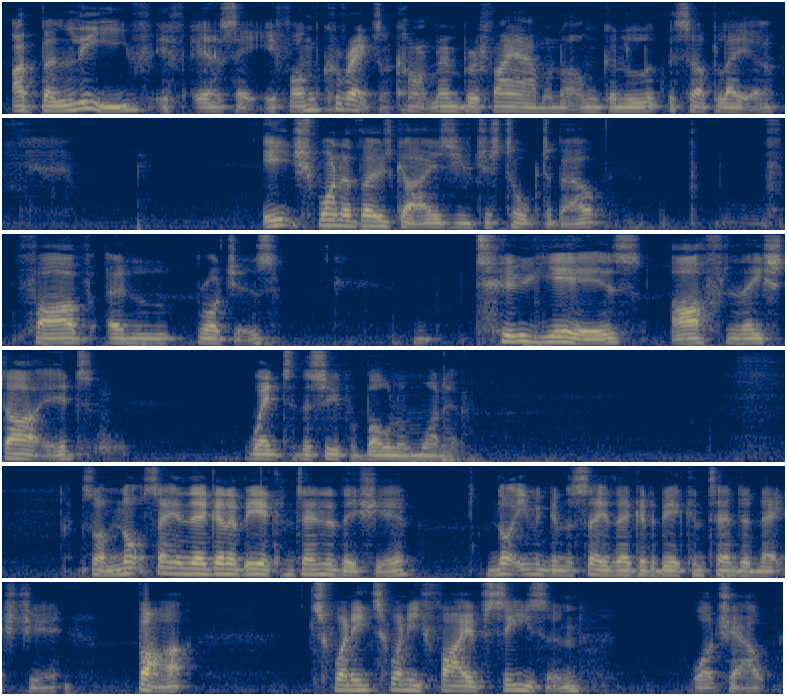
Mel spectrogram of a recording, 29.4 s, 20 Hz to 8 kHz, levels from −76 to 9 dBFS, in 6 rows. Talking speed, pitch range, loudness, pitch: 160 wpm, 110-130 Hz, -23 LUFS, 115 Hz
